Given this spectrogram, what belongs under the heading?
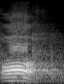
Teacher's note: ओ में होंठ वृत्त के समान बन रहे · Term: वृत्तमुखी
